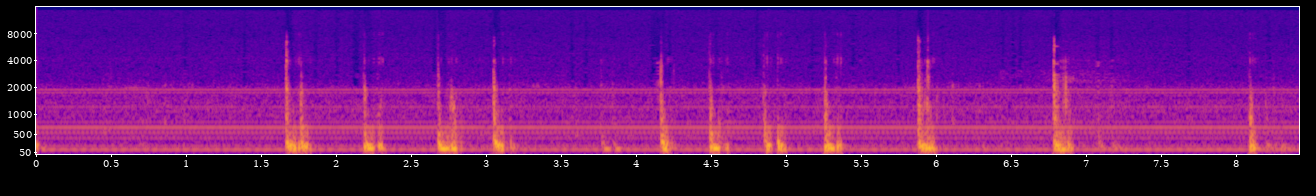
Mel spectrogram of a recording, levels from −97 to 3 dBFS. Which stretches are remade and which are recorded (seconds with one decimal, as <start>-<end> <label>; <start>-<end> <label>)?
0.0-8.4 recorded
